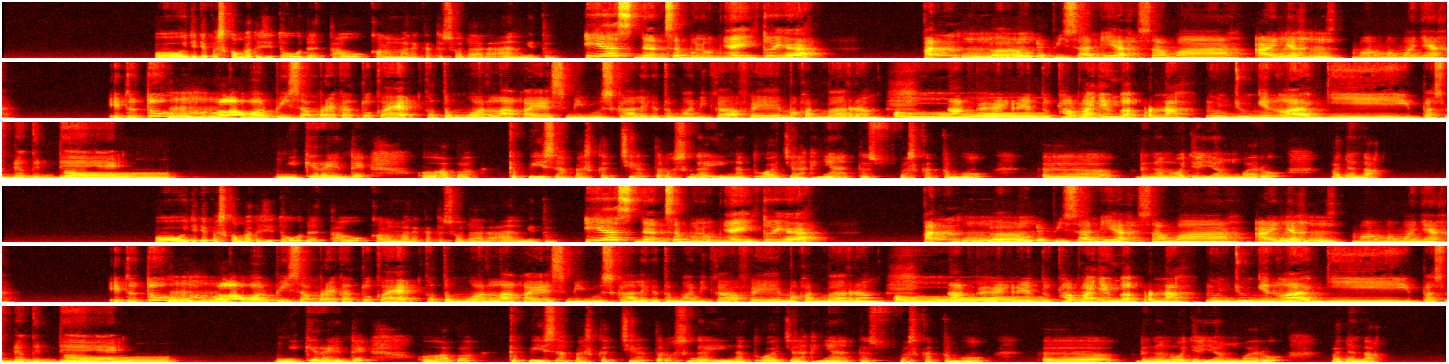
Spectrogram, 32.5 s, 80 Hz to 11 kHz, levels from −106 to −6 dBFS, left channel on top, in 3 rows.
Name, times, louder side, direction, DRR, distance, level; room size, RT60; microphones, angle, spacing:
voice 1, 1.1-4.1 7.2-7.7 9.6-10.0 12.1-12.6 17.5-19.4 22.1-22.9 23.7-25.2 25.6-26.1 26.4-29.0 29.5-32.0, left 2 dB, 85° left, 1.4 m, -27 dB
voice 2, 4.4-6.2 6.9-9.8 10.1-10.9 11.6-22.6, left 1 dB, 10° left, 0.4 m, -24 dB
9.6 x 4.1 x 2.6 m
head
